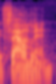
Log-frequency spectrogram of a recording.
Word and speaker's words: salmon: from cuz my friends all my American friends say salmon yeah I'm like Sal so I used to say salmon as well I say salmon no all Americans say salmon salmon they don't say the LL really yeah I say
